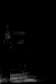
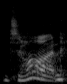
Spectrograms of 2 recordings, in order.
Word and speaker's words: Jean: Did you just call him Gene? Oh my gosh, yes, I did. His name is not Gene. It's spelled Gene. It's John.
